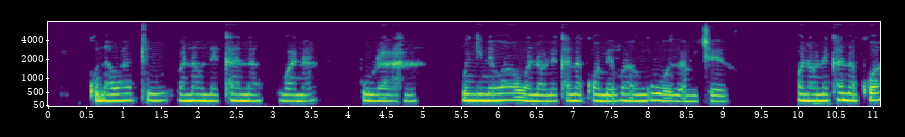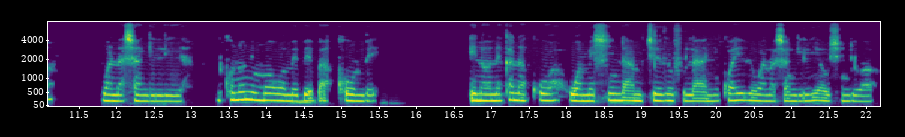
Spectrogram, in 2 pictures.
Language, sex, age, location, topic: Swahili, female, 18-24, Nakuru, government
